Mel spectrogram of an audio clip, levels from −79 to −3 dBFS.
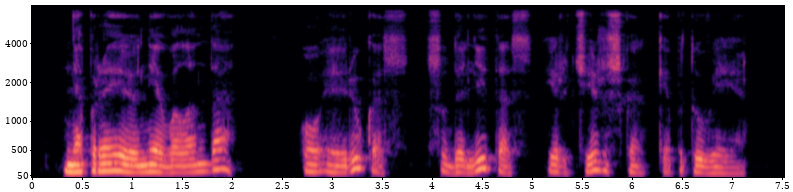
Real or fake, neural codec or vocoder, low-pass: real; none; 7.2 kHz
